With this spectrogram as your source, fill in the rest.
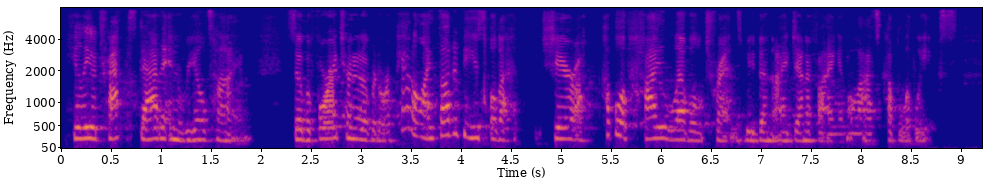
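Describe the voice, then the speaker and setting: A woman races along at a very fast pace, her pitch varying in an ordinary way, while light noise hums behind her. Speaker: panel host. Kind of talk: webinar introduction. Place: home room. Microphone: webcam.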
